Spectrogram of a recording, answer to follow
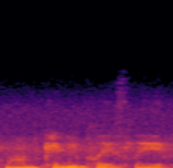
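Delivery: soft, polite pretend plea; hushed, sweet little request; pretend child asking Mom. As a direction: quietly model asking Mom a favour. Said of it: "Ask your mom".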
